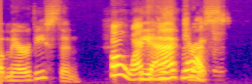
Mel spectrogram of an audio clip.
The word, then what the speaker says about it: Easttown: Easton. Well, they spell it Mayor of Easttown, but we pronounce it as Mayor of Easton.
